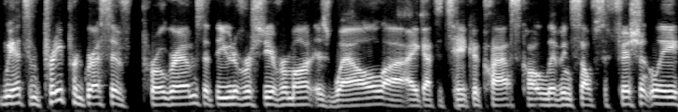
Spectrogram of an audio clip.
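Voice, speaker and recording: Here is a man with a plain, everyday voice and an American accent. He talks at a fairly quick pace and a medium pitch. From US Midwest, suburbs of Milwaukee, Wisconsin. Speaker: applied ecologist and educator. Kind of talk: interview.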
